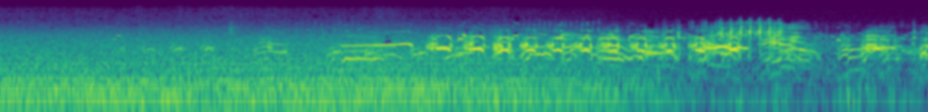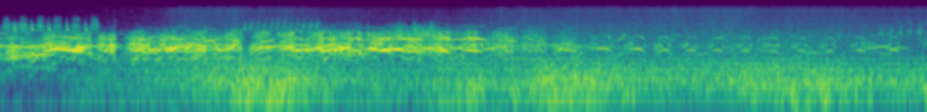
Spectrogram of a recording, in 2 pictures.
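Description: A flock of birds calling: many short, overlapping cries that start about four seconds in, crowd together through the middle and thin out toward the end.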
